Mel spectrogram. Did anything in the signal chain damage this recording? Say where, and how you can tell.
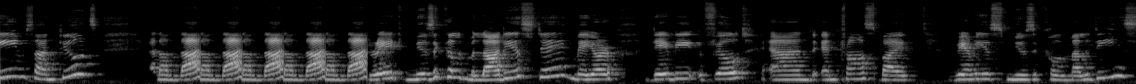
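Yes. A broken-record loop runs from 2.00 to 3.67 s: one 0.42 s fragment of speech repeats exactly four times back to back, and then the audio resumes at "musical melodious day". The likely cause is a stalled player or stream buffer replaying its last held fragment, so the original audio for that span is lost.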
